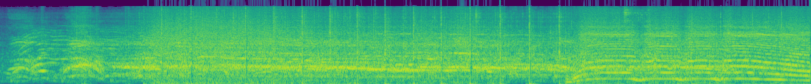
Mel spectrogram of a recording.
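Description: A man shouting a long, drawn-out goal call, held on one high note for several seconds, then a lower held shout that drops in pitch and dies away near the end, over loud crowd noise.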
